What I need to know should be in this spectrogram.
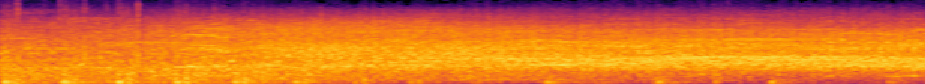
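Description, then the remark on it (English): A big stadium crowd roars continuously at a dog running loose across the field during a game, a dense wall of cheering and shouting that stays loud and steady throughout, with scattered whoops rising out of the mass. “And yes, the crowd was roaring, partially because it was entertaining, partially because it was the most excitement the game had had entirely to that point.”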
